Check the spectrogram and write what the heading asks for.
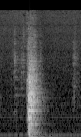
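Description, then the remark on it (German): A single drum kit pedal stroke lands as a dull, woody thud with a short low-end boom, then fades quickly over a faint steady hum, with no one talking. “Dann gibt es das Pedal. Das klingt so.”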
